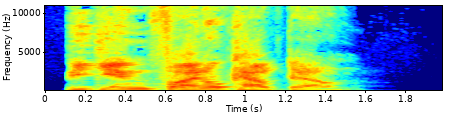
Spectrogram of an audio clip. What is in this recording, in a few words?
Computer Male Begin Final Countdown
